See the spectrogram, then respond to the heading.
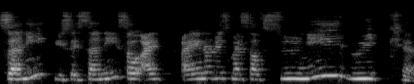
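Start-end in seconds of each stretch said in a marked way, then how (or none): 2.7-4.2 words drawn out slowly in a French accent. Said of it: "I have to say my name with a French accent".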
